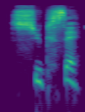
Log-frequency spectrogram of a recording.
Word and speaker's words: succès: Et on ne prononce pas le S à la fin.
